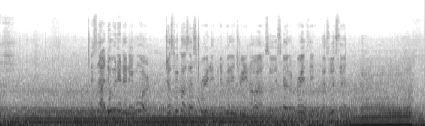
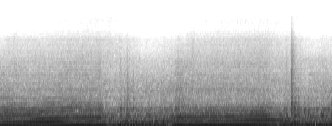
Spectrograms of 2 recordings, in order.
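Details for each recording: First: Fiat Abarth with Forge blow-off valve, previously leaking boost with check engine light, under boost while feathering the throttle: engine pulls cleanly and rises smoothly with no hiss or whoosh of escaping air; boost holding, no leak. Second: Fiat Abarth with a Forge blow-off valve and a check engine light: engine pulls sluggishly under boost with a loud rushing leak, also heard on gear shifts; the leak bleeds boost so it never reaches target.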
